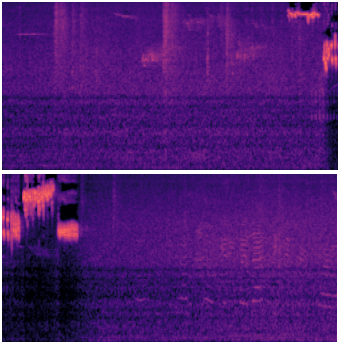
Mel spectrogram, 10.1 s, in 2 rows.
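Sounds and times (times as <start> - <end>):
male European robin Erithacus rubecula singing territorial song: 1.7 - 6.3.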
